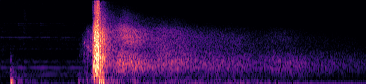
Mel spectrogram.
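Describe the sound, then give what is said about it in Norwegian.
A supernova explosion sound effect: a small click, then a single loud, deep boom that trails into a long, slowly fading rumble. “Til slutt eksploderer òg supernovaen, og slenge massa ut i ei ny sky.”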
